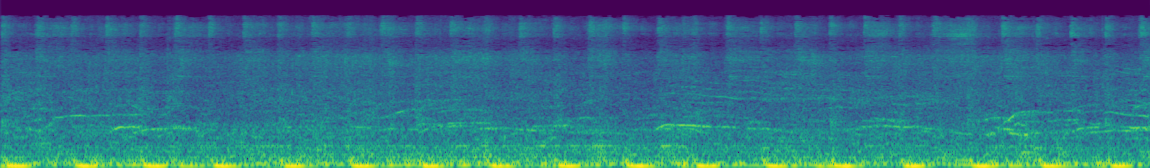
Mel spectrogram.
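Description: Loud fairground ride music with a heavy bass beat, about two beats a second, while riders on the moving Superbob cars shout and scream.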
